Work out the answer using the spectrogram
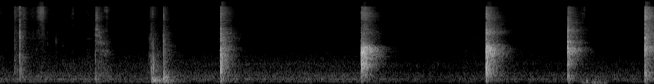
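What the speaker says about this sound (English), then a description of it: "That's my Shia LaBeouf clap" A single person claps by hand in sharp, irregular bursts, some single and some doubled, close and crisp with silence between.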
